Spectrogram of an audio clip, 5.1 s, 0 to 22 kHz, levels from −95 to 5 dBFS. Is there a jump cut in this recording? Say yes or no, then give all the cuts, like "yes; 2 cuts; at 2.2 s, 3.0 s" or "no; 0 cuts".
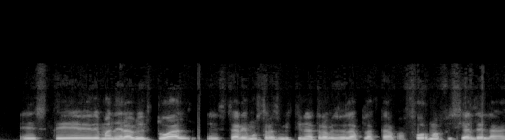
no; 0 cuts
